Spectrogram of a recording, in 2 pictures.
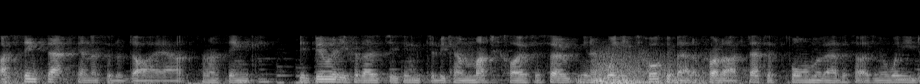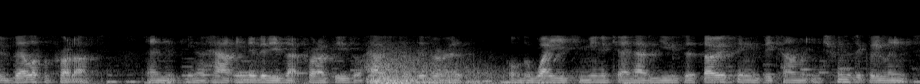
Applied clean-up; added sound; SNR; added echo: none; Thunder; 8 dB; reverberation time 0.9 s.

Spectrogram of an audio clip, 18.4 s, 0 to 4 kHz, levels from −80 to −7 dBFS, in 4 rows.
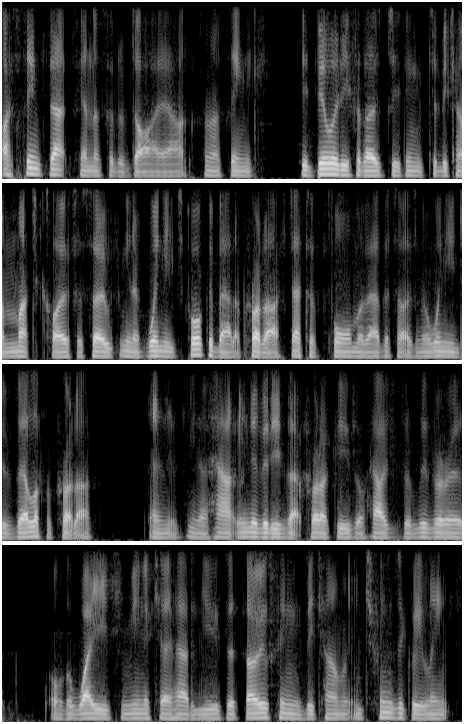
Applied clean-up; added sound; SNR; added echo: neural separator model SepFormer WHAMR!.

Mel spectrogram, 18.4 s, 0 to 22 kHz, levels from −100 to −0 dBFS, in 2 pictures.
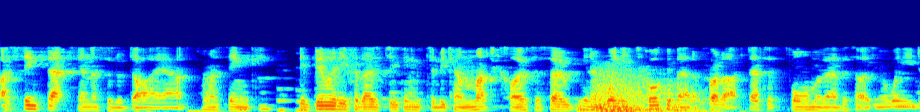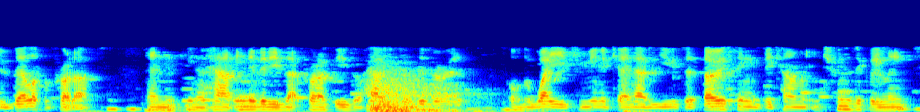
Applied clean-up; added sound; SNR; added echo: classical method WPE with log-MMSE.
